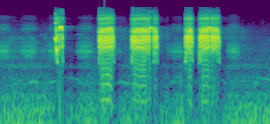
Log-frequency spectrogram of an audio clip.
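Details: Black francolin, the kala teetar, uttering a loud harsh grating call of short and drawn-out rasping bursts in quick sequence, with low background rumble.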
